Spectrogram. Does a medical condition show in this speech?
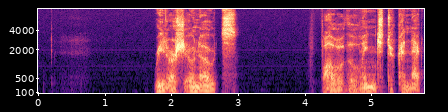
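Yes: partial laryngectomy after throat cancer; throat cancer survivor.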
